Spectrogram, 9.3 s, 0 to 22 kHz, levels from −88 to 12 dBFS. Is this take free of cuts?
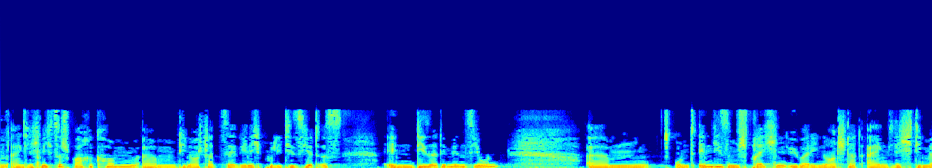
yes; 0 cuts

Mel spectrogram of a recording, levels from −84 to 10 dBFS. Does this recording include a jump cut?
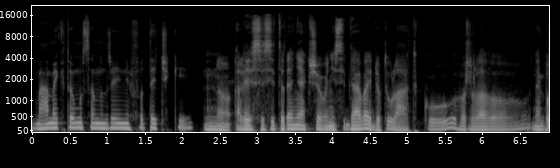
yes; 2 cuts; at 3.4 s, 4.7 s

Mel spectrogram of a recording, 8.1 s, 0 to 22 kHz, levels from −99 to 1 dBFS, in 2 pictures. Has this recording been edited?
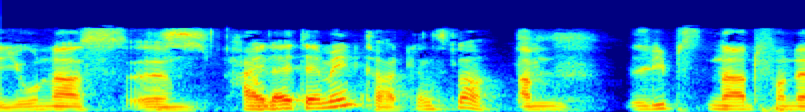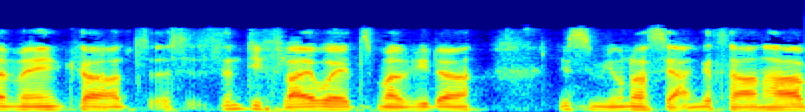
no; 0 cuts

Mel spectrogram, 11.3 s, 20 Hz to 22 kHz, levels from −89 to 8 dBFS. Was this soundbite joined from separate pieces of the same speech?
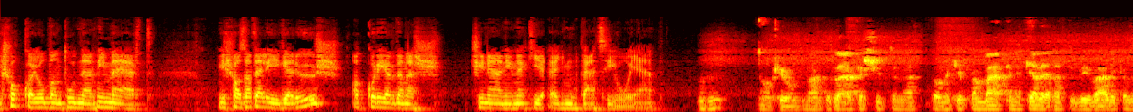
yes; 6 cuts; at 1.0 s, 2.5 s, 5.4 s, 7.7 s, 8.3 s, 9.2 s

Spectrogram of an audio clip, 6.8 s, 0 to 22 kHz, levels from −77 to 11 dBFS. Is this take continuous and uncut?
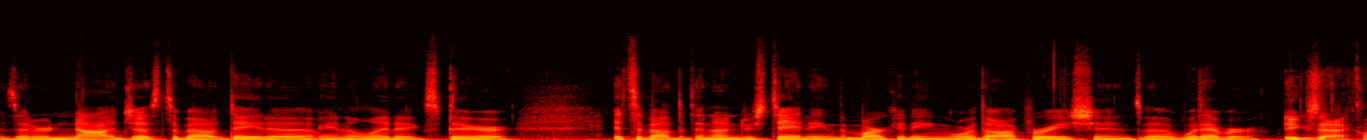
no; 4 cuts; at 1.6 s, 2.2 s, 3.4 s, 5.7 s

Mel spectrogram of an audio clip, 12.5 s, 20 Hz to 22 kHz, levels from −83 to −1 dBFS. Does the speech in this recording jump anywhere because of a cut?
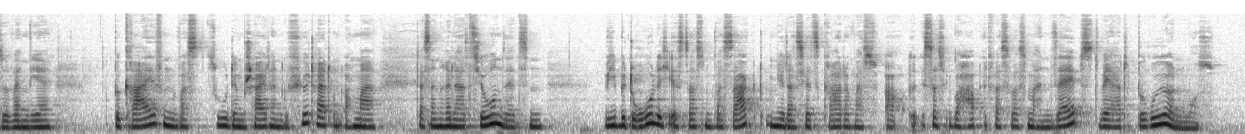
no; 0 cuts

